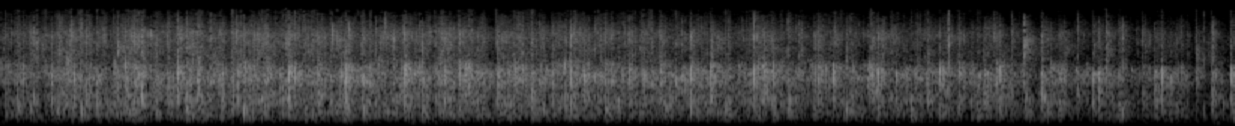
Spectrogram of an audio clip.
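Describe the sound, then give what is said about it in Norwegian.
Steady, dense audience applause at an evening event about Oddvar Brå, welcoming author Thor Gotaas, who wrote a book about him; many hands clapping at an even, sustained loudness with no pause and no voices over it. “Og en stor applaus til mannen som har skrevet en bok om legenden, nemlig Thor Gotaas.”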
